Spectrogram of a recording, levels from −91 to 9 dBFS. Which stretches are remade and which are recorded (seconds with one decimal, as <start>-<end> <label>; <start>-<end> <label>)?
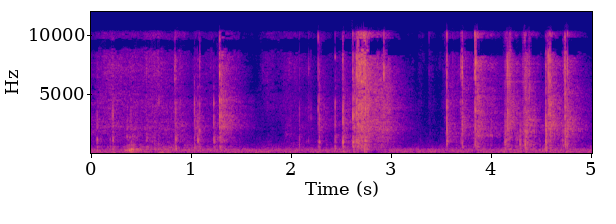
0.0-4.0 recorded; 4.0-4.5 remade; 4.5-5.0 recorded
